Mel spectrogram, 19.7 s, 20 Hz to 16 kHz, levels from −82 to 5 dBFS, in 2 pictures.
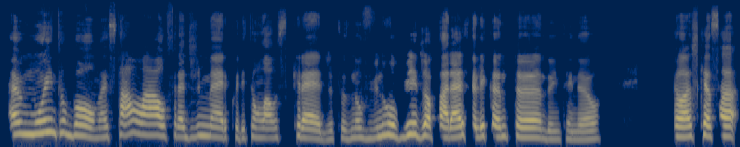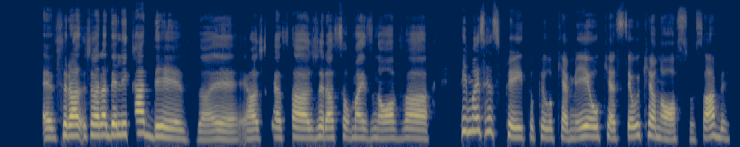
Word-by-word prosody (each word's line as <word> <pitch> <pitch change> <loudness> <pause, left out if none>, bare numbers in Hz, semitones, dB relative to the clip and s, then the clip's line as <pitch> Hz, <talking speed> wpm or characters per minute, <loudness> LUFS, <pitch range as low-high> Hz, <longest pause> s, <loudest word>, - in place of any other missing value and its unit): é 260 +2 +4
muito 280 +2 0
bom, 235 -4 +1
mas 205 +1 -8
tá 260 0 +1
lá 250 -4 +4
o 225 - -2
Freddie 210 -2 -6
Mercury, 205 -4 -4
estão 205 -1 -7
lá 190 -1 0
os 190 0 -13
créditos 180 -4 -2
no 195 +2 -7
vi 180 +2 -11
no 240 +1 +1
vídeo 240 +3 +1
aparece 215 0 +3
ele 215 +1 0
cantando, 200 -5 0
entendeu? 165 +1 -7 1.0
Então 215 -1 +3
acho 215 +1 +3
que 255 - 0
essa 220 0 +3 0.6
eh, 195 0 +1
gera 235 +1 +5
gera 245 0 +5
delicadeza, 220 - +2
é, 160 -2 -4
eu 175 - -3
acho 185 +1 -1
que - - -7
essa 195 -1 +1
geração 200 0 -2
mais 190 -2 -2
nova 185 -1 0 0.4
tem 325 0 -2
mais 330 -1 0
respeito 210 -10 -3
pelo 190 0 -6
que 195 +2 -6
é 180 - 0
meu, 210 +4 +1
o - - -6
que 210 - -5
é 180 - -1
seu 210 +6 -2
e - - -10
que 240 +2 -7
é 220 - +3
nosso, 160 -3 -3
sabe? 195 -1 0
205 Hz, 160 wpm, -24 LUFS, 185-235 Hz, 1.0 s, gera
